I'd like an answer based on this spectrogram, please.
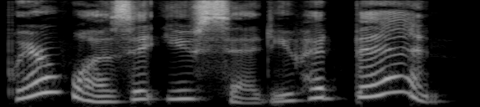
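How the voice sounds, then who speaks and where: A woman reading as a friendly police sergeant who coaxes and reassures. He speaks slowly and kindly, with a slightly gravelly, lively voice. The sound is dry and close. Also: high-pitched, no room sound, voice pushed up, full character voice. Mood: coaxing. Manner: kind, coaxing. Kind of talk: storybook reading.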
